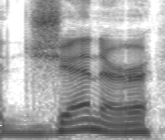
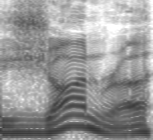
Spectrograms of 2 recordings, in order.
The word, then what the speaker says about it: genre: so here we've got the word genre which has a unique pronunciation in English mainly because this word comes from French so don't say Jenner that's wrong you would say genre which means a different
